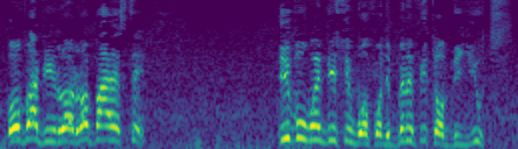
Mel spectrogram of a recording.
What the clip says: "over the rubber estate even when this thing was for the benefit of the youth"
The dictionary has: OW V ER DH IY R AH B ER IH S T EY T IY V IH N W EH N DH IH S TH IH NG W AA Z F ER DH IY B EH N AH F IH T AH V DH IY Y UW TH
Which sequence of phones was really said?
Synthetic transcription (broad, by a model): OW V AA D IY R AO B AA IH S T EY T IY V IH N W EH N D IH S T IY W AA F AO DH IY B EH N AH F IH T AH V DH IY Y UW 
